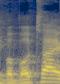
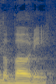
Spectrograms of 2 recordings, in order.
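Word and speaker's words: bobotie: Is I saying it right when I say bobotai, or is it boboti? It's probably boboti.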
